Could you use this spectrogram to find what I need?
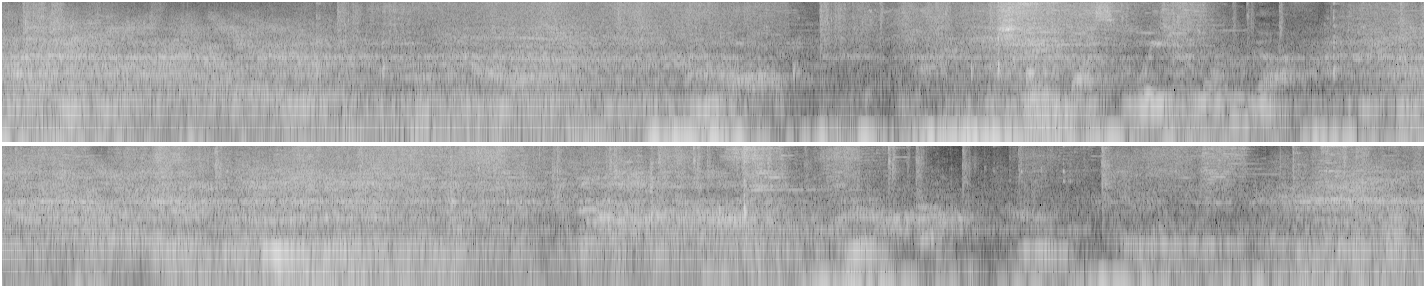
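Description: Magic blasts crackle and boom in a fast fight.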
